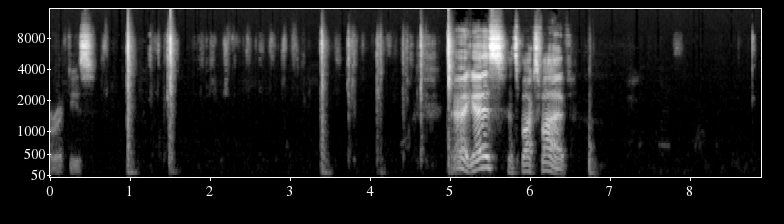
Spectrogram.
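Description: Trading cards rustle as hands flip through them.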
